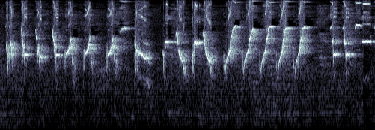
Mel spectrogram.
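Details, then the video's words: Active 'gacor' canary singing, a steady series of emphatic down-slurred chirps about three per second, bright and sharp, with only short pauses between bursts. "KENARI GACOR NGEROL NEMBAK | CANARY SINGING"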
